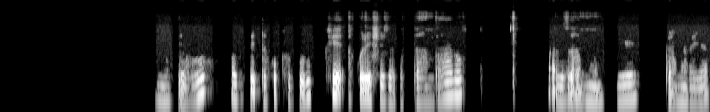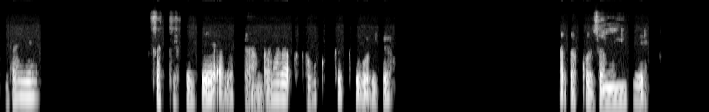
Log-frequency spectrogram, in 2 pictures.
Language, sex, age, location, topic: Kinyarwanda, female, 25-35, Kigali, health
